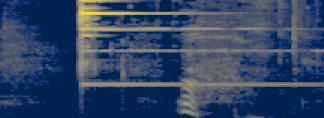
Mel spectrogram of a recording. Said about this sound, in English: The bell, please, my dear.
